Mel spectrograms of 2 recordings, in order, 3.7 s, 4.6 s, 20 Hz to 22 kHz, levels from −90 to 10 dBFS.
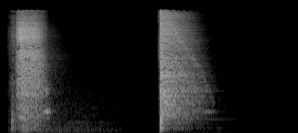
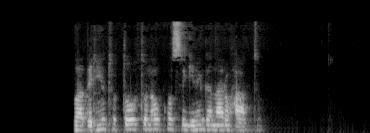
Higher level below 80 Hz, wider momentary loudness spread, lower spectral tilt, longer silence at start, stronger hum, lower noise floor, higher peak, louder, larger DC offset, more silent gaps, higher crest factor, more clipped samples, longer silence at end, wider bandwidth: second, -78 dBFS vs -52 dBFS; first, 17 LU vs 6 LU; second, 2 dB/octave vs -5 dB/octave; second, 0.15 s vs 0.95 s; second, none vs 60 Hz at -40 dBFS; about the same, -77 dBFS vs -75 dBFS; about the same, -2 dBFS vs -2 dBFS; about the same, -17 LUFS vs -17 LUFS; neither; first, 1.64-1.94 s vs none; about the same, 22 dB vs 18 dB; neither; second, 1.25 s vs 1.55 s; first, 16.5 kHz vs 11.5 kHz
